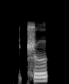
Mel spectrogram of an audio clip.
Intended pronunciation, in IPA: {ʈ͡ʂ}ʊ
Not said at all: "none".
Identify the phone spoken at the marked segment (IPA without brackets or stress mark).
ʈ͡ʂ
